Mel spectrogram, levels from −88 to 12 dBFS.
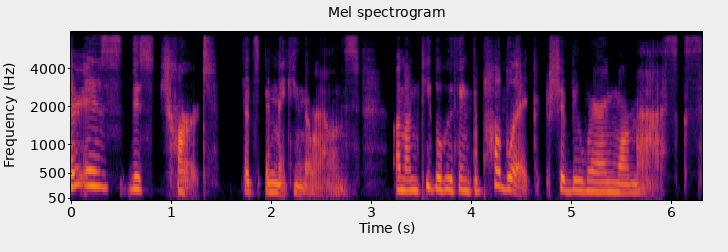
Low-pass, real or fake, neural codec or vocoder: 7.2 kHz; fake; codec, 32 kHz, 1.9 kbps, SNAC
